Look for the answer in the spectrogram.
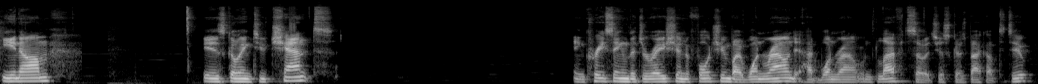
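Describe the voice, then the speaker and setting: A man's voice: mid-range voice, steady tone, unhurried, long pauses, a bit bright. A man narrating combat as game master of a tabletop roleplaying game, speaking casually. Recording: background music under the voice. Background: music.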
